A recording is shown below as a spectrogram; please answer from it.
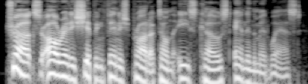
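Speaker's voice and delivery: a hint of a Southern governor reporting; calm report to the President; Whitaker briefing. A narrator's reading. Narrator voices Whitaker reporting.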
